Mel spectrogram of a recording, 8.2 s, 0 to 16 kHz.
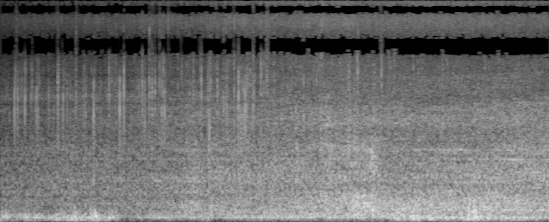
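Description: A Caterpillar 140M motor grader's blade pushing a carpet of Mormon crickets along an asphalt highway. A dense crunching and crackling sits over the grader's low diesel engine rumble and grows louder as it passes. The crunching could be crushed crickets or the blade scraping the asphalt; the listener can't say which.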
